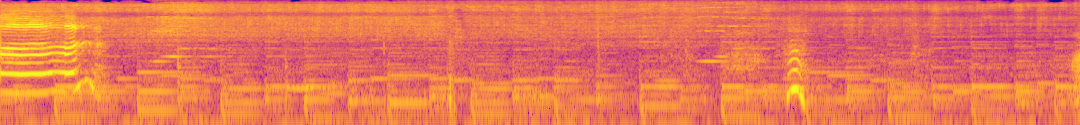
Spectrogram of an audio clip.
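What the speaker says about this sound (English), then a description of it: "sizzling the steak" Steak sizzles faintly in the video game Cooking Mama under a bright, looping game music track, with a couple of short chime-like effects.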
